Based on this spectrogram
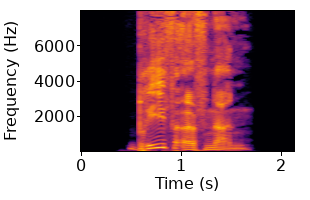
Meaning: dative plural of Brieföffner
- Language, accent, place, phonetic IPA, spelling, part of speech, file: German, Germany, Berlin, [ˈbʁiːfˌʔœfnɐn], Brieföffnern, noun, De-Brieföffnern.ogg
